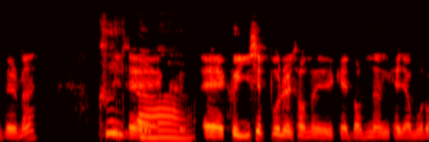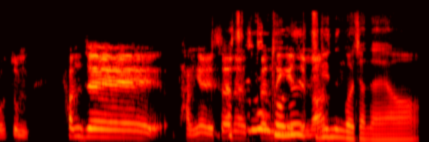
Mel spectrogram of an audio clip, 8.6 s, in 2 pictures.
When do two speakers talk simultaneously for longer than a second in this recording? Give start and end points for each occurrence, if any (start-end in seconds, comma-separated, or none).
6.4-7.6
